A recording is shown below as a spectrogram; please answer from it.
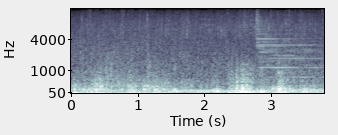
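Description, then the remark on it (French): The daily heavy afternoon rain pours down at 4 p.m. on a mountain in a dense, continuous hiss, with a low rumbling undertone like thunder rolling beneath the downpour. No voices. “Il est 16 heures, c'est l'heure de la verse quotidienne.”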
